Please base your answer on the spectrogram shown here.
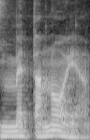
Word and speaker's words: metanoia: In English it is pronounced metanoia, which means repentance.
